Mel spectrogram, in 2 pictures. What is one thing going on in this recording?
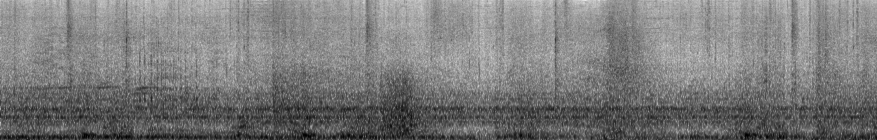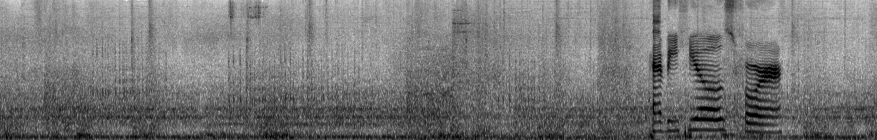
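Magic spells crackle and thump in a fight.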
